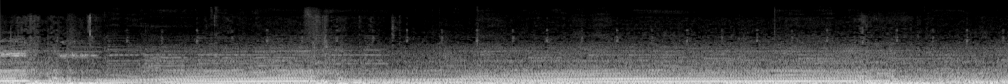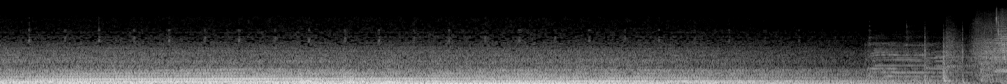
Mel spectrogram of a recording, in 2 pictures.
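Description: Tuned Suzuki S-Cross 1.6 DDiS four-cylinder turbodiesel under full-throttle acceleration. The engine note climbs in pitch, drops at gear changes about three and nine seconds in, climbs again, then fades out near the end.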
